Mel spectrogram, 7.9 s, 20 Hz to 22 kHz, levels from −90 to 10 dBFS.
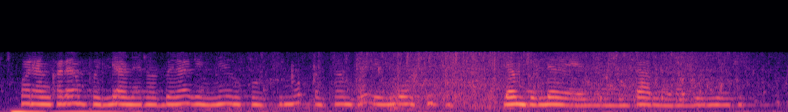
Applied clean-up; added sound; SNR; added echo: none; Waves, surf; 14 dB; reverberation time 0.9 s.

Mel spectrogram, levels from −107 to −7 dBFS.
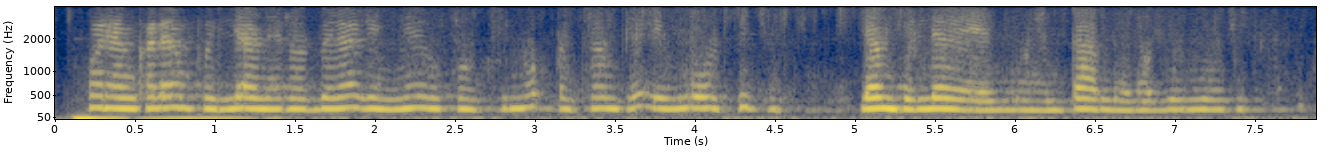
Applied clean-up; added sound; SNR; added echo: neural separator model SepFormer DNS4.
